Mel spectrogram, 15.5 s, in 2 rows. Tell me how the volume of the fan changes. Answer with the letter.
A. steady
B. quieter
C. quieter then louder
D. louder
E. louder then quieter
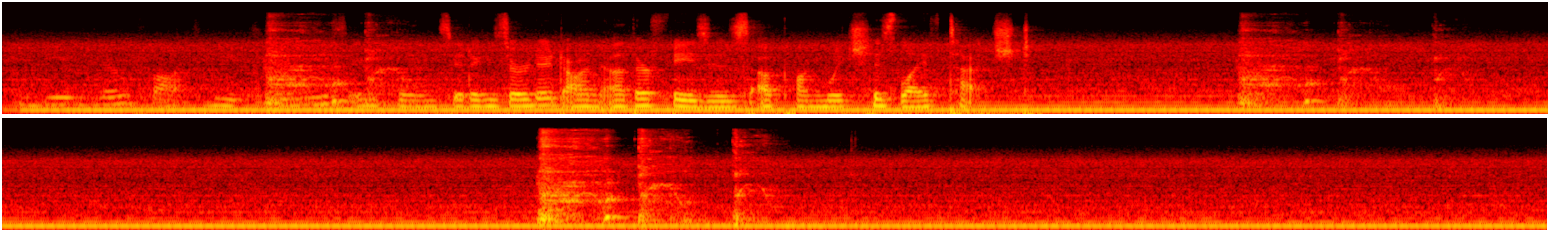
A.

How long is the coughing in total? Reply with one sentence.
The coughing can be heard for 3 seconds in total.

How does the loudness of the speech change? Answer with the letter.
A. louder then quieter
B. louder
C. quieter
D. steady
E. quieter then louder
B.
